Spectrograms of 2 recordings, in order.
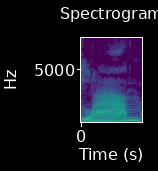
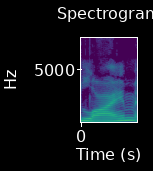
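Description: First: "lamb" for lime, with a Southern flat vowel; imitated Southern accent. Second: Said in the usual way. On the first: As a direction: mimic her Southern "lime" so it sounds like "lamb". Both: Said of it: "where your little accent comes from".

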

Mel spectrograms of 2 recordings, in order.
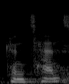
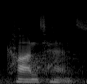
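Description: First: Content said con-TENT, stress on the second syllable, as in happy. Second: Content said CON-tent, stress on the first syllable, as in the contents. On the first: Preacher teaching the congregation to say the word, con-TENT stressed late. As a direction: say Content with the weight on TENT, rising. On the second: Preacher teaching the congregation to say the word, CON-tent stressed early. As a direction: say content with the weight on CON, falling. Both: Shown as a demonstration. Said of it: "if you pronounce them a little bit differently".

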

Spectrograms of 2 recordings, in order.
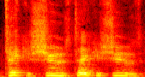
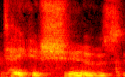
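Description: First: Gangster demand. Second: Soft, slow, deadpan echo; slow quiet repeat. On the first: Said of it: "they're like". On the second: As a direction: repeat it quietly, dragging each word. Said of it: "and he's like". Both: Retold or imitated.

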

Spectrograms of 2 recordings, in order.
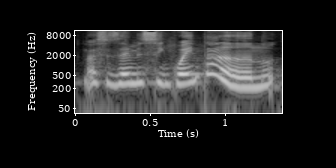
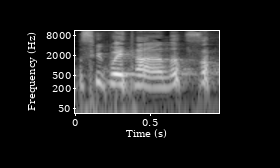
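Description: First: Said in the usual way. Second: Laughing. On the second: Real, not acted. Repeats the slip while laughing.

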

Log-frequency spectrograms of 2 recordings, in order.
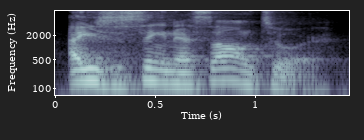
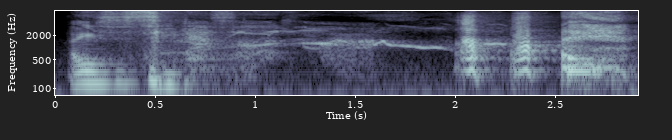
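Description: First: Said in the usual way. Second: Slow, high, laughing sing-song; laughing so hard the line goes up into a squeal. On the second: Real, not acted. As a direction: crack up while stretching it out.

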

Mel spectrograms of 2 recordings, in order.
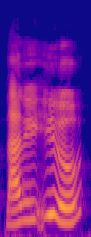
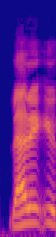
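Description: First: Higher, louder disbelief; mock disbelief at his fake voice; incredulous. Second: Said in the usual way. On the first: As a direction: call him out, stunned.

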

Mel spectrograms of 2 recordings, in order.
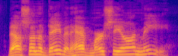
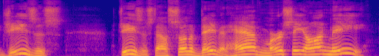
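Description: First: Louder, high-pitched plea from the first word; insistent high call for mercy; crying out more. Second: Higher-pitched plea, last words drawn out; pleading call that climbs in pitch; crying out. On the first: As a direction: cry out all the more for mercy. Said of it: "he cried the more". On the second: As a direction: cry out for mercy, building as you go. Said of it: "He began to cry out". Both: Acted.

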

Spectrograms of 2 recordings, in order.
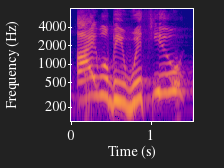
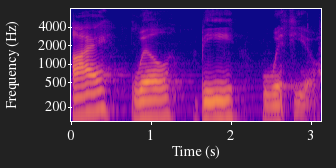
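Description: First: Higher and slower, emphasis on you; quoted promise. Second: Lower, softer, very slow and solemn; patient God. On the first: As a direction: lift the promise gently, landing on you. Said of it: "says to us". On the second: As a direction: speak it like eternal, calm divine reassurance. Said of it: "God answers with the patience of eternity". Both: Acted.

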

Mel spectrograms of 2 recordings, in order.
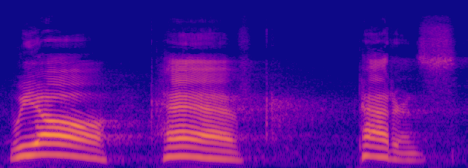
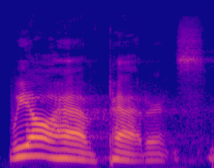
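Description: First: Drawn out, very slow, with a pause before "patterns"; slow, drawn-out emphasis. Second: Said in the usual way. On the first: Shown as a demonstration. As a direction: let it sink in, word by word.

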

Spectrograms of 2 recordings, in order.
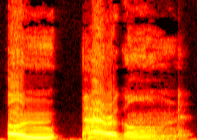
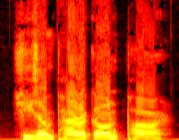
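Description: First: "Unparagoned" drawn out very slowly, falling; savoured word. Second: High, loud country lad; boy voice. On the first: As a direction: roll out "Unparagoned" like a prize. Father savours son's word. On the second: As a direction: show off a fancy word, proud. Boy answers father. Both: Acted.

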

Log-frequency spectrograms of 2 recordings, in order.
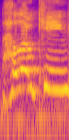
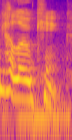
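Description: First: Lightly raised, ceremonious hello; mock royal greeting. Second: Said in the usual way. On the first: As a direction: greet the king with mild pomp. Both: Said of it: "you know".

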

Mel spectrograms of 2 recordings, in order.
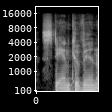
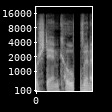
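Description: First: Stankoven with a short, reduced middle syllable, like STAN-kuh-vin; unsure pronunciation. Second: Stankoven with a long O, like stan-KOH-ven; alternative pronunciation. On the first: Host guessing at the rookie's name, Stankoven with a weak middle vowel. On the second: Host trying the rookie's name another way, Stankoven with long KOH. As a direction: say Stankoven with KOH drawn out in the middle. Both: Real, not acted. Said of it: "I don't know how to pronounce the name".

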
